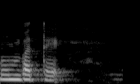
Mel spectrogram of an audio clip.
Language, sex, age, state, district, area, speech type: Malayalam, female, 18-30, Kerala, Kottayam, rural, read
